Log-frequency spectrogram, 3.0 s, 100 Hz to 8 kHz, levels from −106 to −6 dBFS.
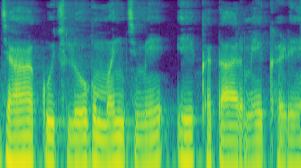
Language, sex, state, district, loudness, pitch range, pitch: Hindi, male, Maharashtra, Gondia, -17 LUFS, 105-115 Hz, 110 Hz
